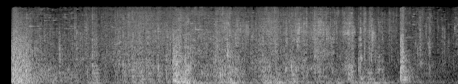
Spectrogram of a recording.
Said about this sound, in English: Toto, afraid of the lion, jumps up and hits a big screen. It falls over.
